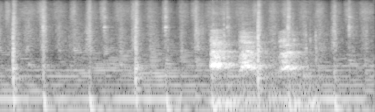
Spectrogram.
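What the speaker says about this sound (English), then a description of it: "My dog's barking." A dog barks somewhere in the house, the barks coming as a few short, fairly faint bursts behind a steady musical game soundtrack with regular beats.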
